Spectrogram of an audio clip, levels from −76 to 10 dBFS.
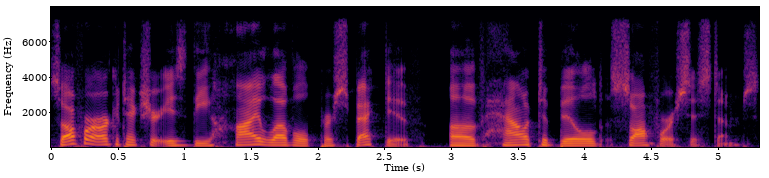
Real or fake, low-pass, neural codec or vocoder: fake; 7.2 kHz; codec, 16 kHz, 6 kbps, DAC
